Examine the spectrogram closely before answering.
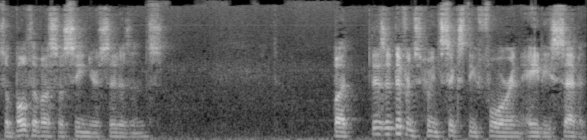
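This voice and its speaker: Somewhat breathy and fairly low-pitched, a man talks at a fairly quick pace with ordinary pitch variation and long, frequent pauses. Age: 60s. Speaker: political activist show host. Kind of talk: monologue.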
